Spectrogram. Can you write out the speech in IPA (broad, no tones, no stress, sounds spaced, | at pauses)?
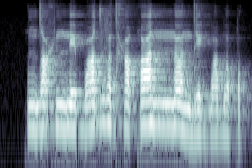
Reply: n d ɑ x nː e b ɑ d v ʌ d x ɑ qʷ a nː ʌ n d e ɡ b ɑ b ʌ p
